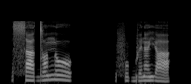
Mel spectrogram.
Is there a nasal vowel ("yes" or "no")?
yes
